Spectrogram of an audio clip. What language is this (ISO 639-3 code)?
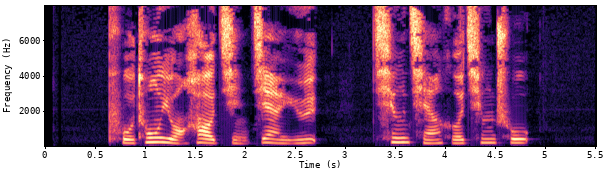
zho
